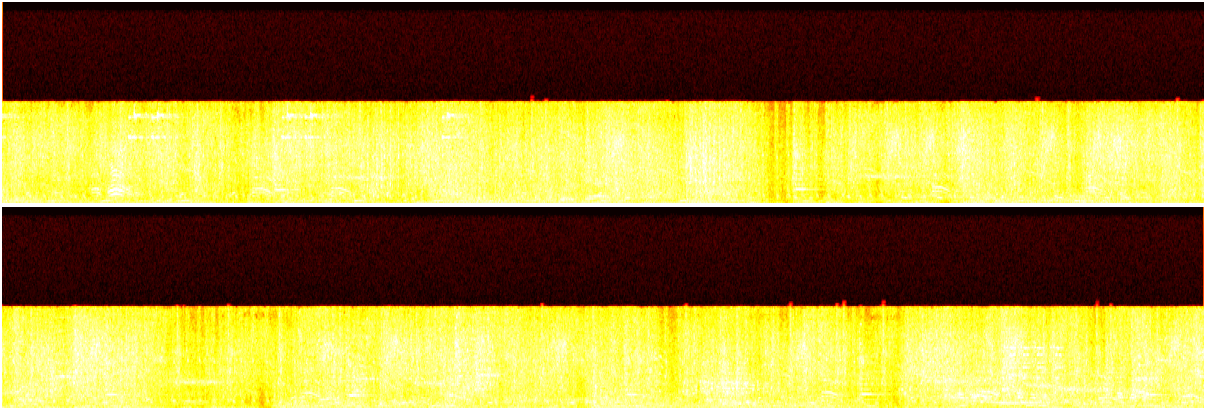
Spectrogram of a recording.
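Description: Game battle sounds of troops attacking and buildings crumbling play loudly and busily.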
